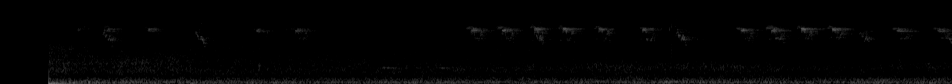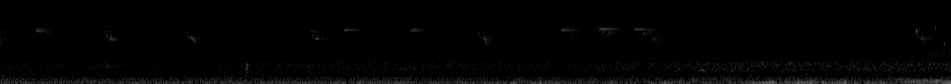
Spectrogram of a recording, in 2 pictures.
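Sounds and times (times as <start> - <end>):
small birds chirping: 0.6 - 17.2, 17.8 - 19.0.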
